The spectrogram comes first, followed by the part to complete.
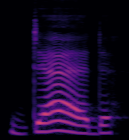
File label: "dead", English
